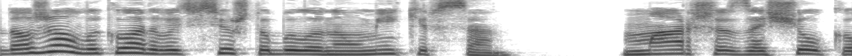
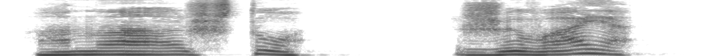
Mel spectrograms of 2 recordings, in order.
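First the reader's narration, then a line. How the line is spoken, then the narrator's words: Whispered question. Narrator (Russian): уточнил он у Венди шепотом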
